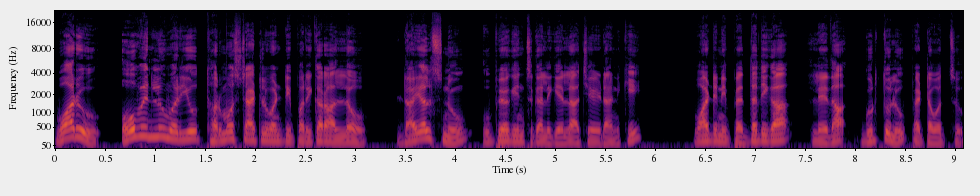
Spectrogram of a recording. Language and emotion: Telugu, neutral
